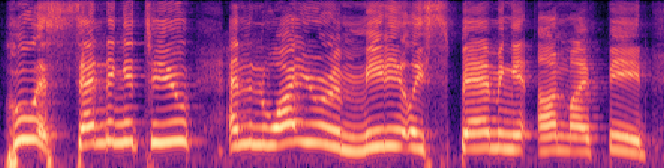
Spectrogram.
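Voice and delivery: high, incredulous whine; mock disbelief at the spam; exasperated quote. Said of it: "You're like".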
